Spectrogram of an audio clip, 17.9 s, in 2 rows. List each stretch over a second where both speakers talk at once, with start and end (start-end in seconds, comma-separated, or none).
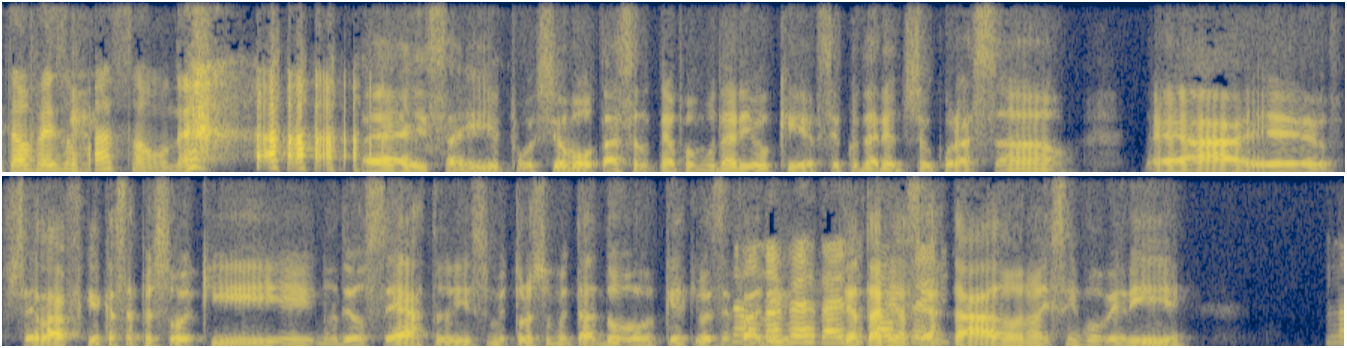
13.8-15.3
